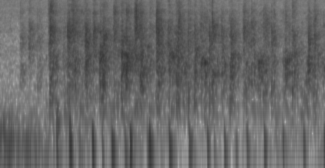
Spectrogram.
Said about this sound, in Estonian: aga aplaus kõigile.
